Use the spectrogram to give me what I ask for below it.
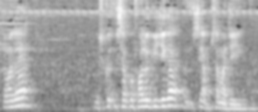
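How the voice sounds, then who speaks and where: A man's voice: high voice, lively intonation, moderate pace, darkish tone, a little hiss or hum. A middle-aged male professor lecturing a class, repeating each point and checking that students follow. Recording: echoey classroom with faint ambience.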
